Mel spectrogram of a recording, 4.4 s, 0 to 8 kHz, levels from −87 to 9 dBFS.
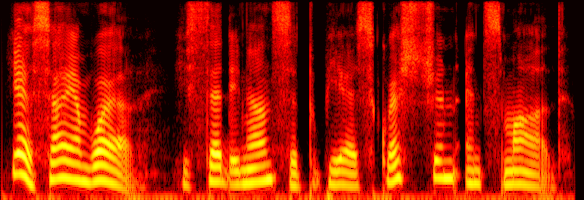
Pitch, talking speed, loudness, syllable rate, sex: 175 Hz, 180 wpm, -18 LUFS, 4.3 syllables/s, female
